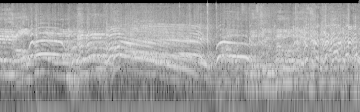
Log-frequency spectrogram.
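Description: A crowd cheers and whoops loudly close by.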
